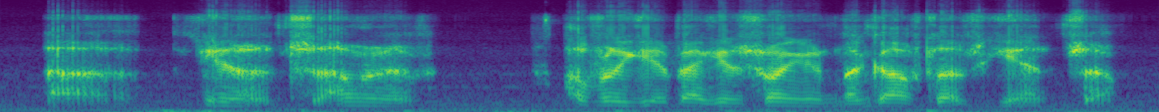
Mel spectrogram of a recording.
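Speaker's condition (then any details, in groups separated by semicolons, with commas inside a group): Parkinson's; brain surgery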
